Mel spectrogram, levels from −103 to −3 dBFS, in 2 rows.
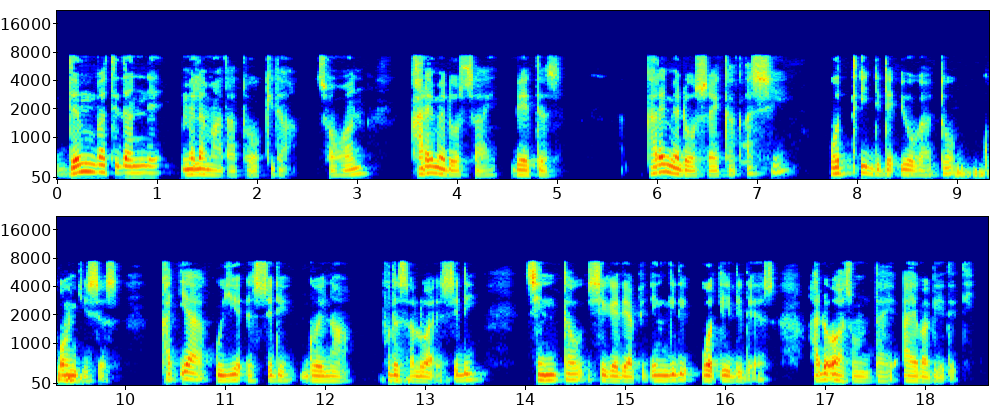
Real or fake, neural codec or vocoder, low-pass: fake; vocoder, 44.1 kHz, 128 mel bands every 256 samples, BigVGAN v2; 7.2 kHz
